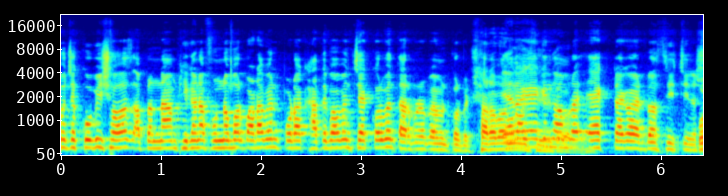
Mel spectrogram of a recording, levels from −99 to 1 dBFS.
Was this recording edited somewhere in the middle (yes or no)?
no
